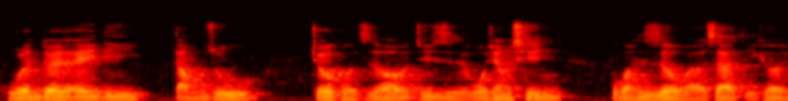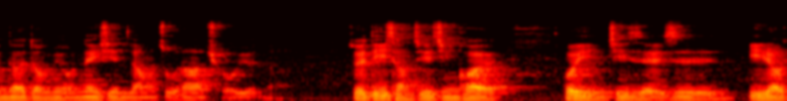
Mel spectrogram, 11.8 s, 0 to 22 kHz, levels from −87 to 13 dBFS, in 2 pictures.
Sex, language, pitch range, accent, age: male, Chinese, 90-110 Hz, native, 20-39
